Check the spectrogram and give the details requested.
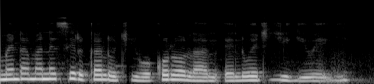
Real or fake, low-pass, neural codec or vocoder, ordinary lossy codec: real; 7.2 kHz; none; Opus, 32 kbps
